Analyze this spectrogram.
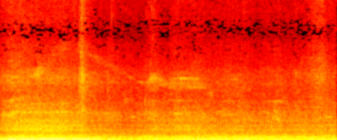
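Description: Diesel engine of a loaded flatbed truck running as it manoeuvres slowly, pulling harder for about the first second and a half, then settling to a steady hum.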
